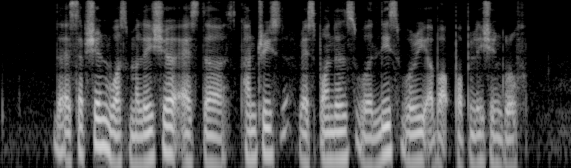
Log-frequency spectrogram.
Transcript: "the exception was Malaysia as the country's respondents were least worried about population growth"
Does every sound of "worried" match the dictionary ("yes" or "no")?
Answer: no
